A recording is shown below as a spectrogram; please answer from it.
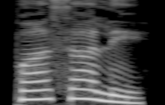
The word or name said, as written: ಪಸಲು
